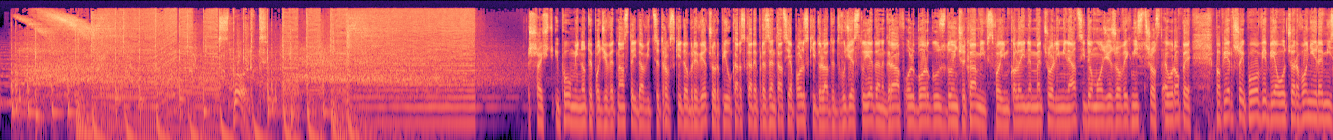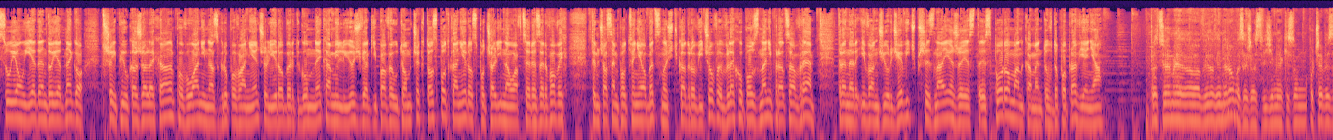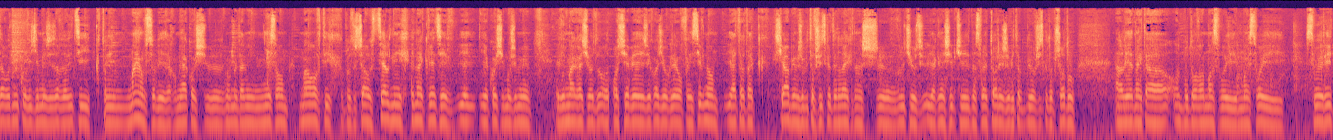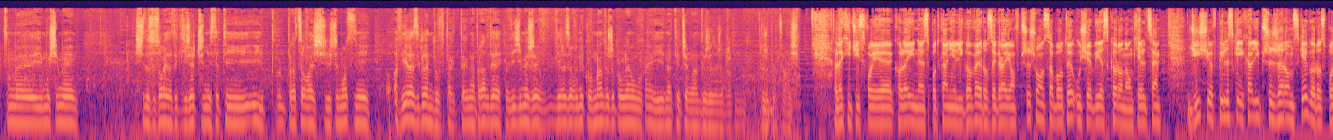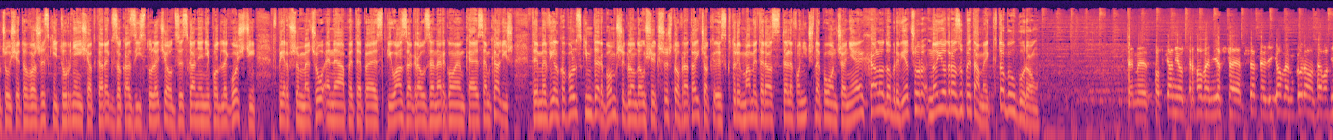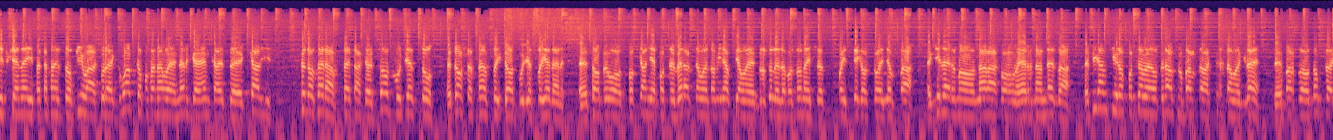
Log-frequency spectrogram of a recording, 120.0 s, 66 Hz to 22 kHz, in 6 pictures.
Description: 12.10. serwis sportowy godz. 19:05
